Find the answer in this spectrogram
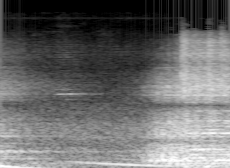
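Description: A racing motorcycle's engine sweeping past twice, its note falling in pitch each time, with music coming back in near the end.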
